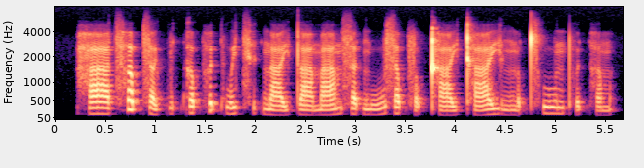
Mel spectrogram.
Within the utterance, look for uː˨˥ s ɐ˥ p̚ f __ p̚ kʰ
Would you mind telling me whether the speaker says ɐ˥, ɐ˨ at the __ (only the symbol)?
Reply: ɐ˨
